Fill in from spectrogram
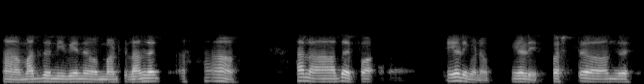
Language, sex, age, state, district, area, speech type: Kannada, male, 30-45, Karnataka, Koppal, rural, conversation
